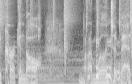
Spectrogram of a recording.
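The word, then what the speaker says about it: Kuykendahl: amazing that's amazing don't even start me on Kirk and doll yes Kirk and doll that's a German thing for you listeners the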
